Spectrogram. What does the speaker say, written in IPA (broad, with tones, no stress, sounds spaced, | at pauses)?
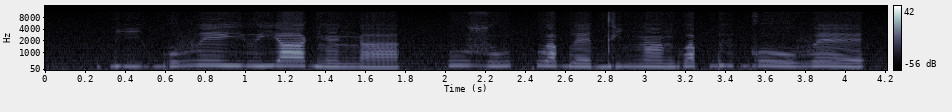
ɓ iː˨ ɡʷ ə˧ v eː˦ j ɨ˧ j aː˦ ɡ ɛ̃˨ ŋ a˨ | u˧ z u˨˦ kʷ a˧ b ɛ˨ d i˨ ŋ ã˨ ɡʷ a˧ ɓ ɨ˧ ɡ oː˦˨ v ɛ˦˨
